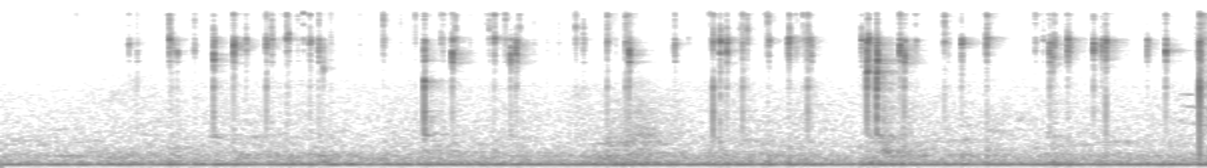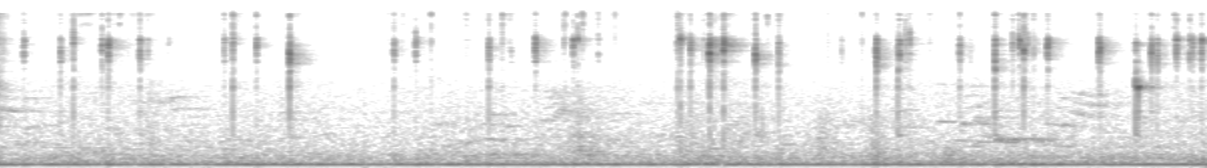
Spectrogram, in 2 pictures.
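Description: Fizzing powder crackles and bubbles in a bowl of water.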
